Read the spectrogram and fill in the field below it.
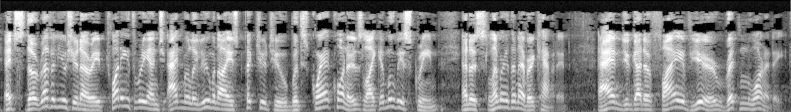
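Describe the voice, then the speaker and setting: An American man working as a radio DJ in an upbeat, salesmanlike 1950s ad style, on a dull vintage AM broadcast. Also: on the high side. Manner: upbeat, salesmanlike announcer delivery. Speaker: radio DJ reading ads and announcements. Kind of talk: chipper 1950s radio ad and DJ patter.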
